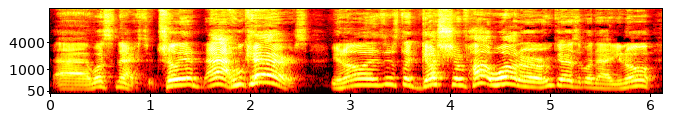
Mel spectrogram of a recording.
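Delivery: high, carefree shrug of a voice; lightly voiced careless captain; dismissive captain. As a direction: play it like nothing matters. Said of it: "He's like".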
